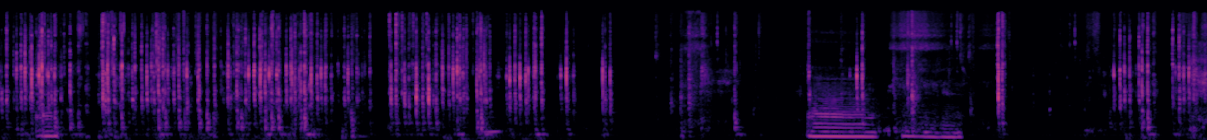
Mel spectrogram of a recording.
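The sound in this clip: Typing on a computer keyboard while writing: irregular bursts of quick, light key clicks broken by short pauses, quiet and close, with no talk.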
